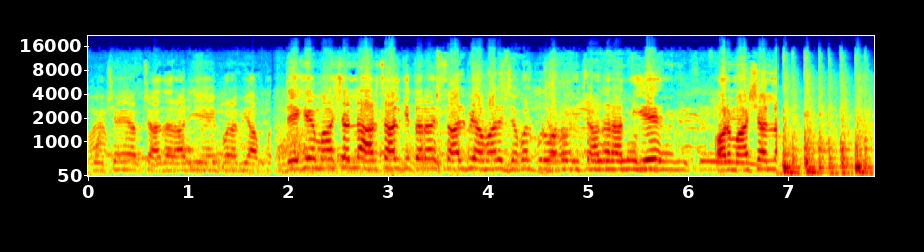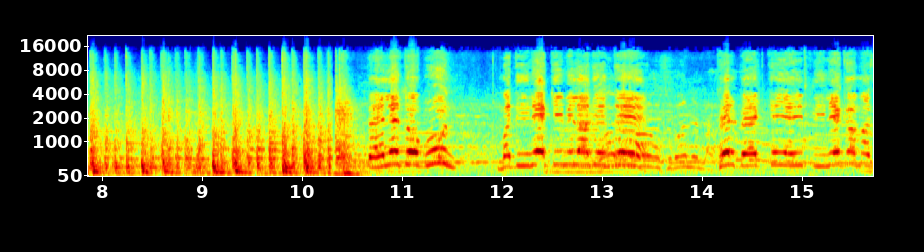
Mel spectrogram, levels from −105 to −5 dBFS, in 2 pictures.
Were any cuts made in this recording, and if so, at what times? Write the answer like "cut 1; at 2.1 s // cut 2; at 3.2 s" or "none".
cut 1; at 6.8 s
